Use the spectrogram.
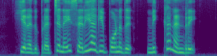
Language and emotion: Tamil, happy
